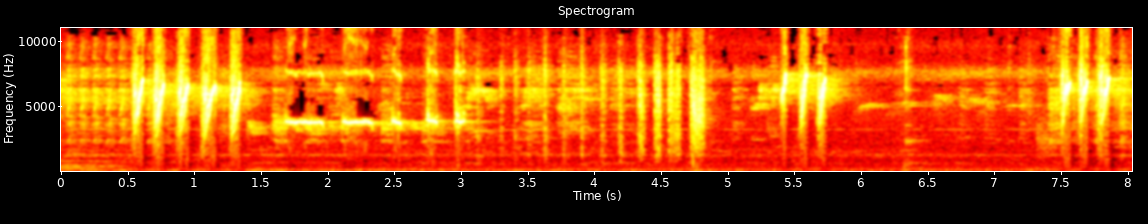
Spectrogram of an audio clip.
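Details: Olive-backed sunbird song meant to stir other sunbirds into answering: rapid bursts of four or five very high, sharp ticking notes, a steady thin buzzy trill in between, then more quick ticking bursts, with a low background hum.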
